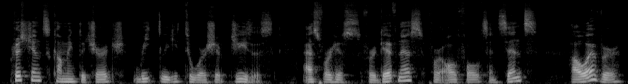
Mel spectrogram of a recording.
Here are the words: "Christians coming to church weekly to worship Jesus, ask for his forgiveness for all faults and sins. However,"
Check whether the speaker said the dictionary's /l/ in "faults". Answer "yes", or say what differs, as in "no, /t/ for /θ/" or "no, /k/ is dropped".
yes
